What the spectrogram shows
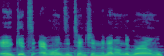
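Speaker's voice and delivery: plain reading voice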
